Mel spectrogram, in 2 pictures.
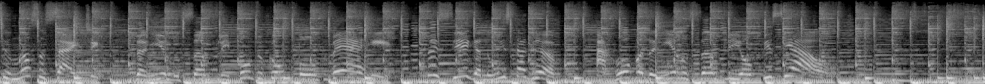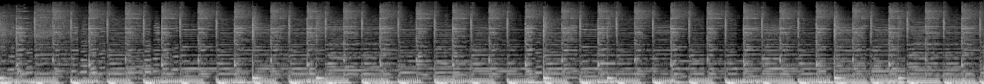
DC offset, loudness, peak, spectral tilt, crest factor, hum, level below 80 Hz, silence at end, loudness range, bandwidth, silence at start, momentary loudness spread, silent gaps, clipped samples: under 0.1%; -16 LUFS; 0 dBFS; -4.5 dB/octave; 14 dB; none; -18 dBFS; 0 s; 2 LU; over 20 kHz; 0 s; 3 LU; none; under 0.1%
